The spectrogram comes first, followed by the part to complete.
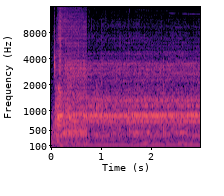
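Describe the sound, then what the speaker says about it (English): Electric meat grinder pushing cold meat through a small die for a fine grind, a steady droning mechanical hum with a brief louder burst at the start, then continuous whirring with no voices. "now that our meat is nice and cold, through the grinder we go"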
